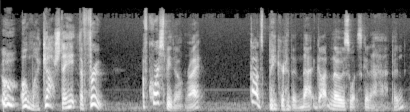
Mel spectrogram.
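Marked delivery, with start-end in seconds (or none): 0.0-1.6 gasping high-pitched mock shock; hammed-up horrified discovery. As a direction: gasp it as if caught unawares. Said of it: "God was like".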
